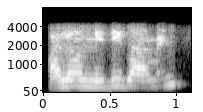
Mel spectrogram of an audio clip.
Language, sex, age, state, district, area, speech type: Urdu, female, 30-45, Maharashtra, Nashik, rural, conversation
